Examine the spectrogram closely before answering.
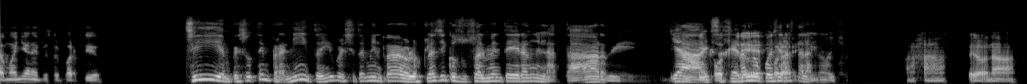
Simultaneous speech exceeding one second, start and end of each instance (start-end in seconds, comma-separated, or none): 6.7-8.2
